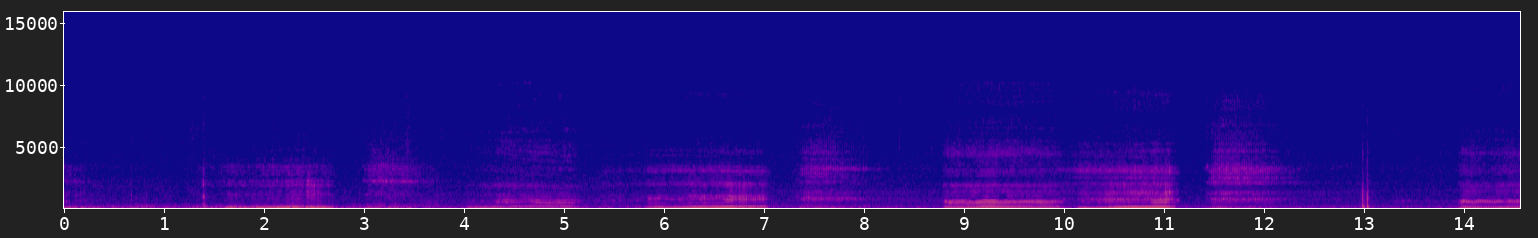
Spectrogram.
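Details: Loud, rough, low vibrating snoring at about 14 per minute with uneven timing and some higher buzzing inhalations, recorded while sleeping overnight in a car, with a steady background hum.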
